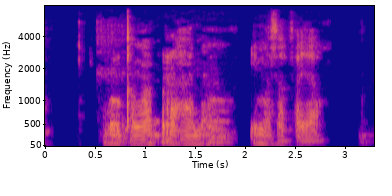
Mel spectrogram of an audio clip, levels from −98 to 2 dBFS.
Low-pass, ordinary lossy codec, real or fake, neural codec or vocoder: 7.2 kHz; MP3, 48 kbps; fake; vocoder, 44.1 kHz, 128 mel bands, Pupu-Vocoder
